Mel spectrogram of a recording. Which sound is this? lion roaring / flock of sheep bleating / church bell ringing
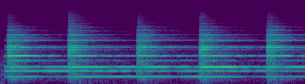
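church bell ringing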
